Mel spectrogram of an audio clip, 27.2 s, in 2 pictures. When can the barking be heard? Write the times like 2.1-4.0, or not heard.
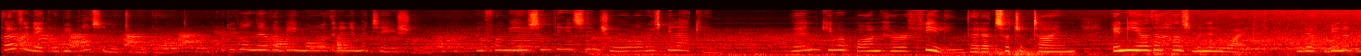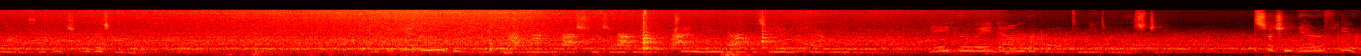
0.1-2.4, 18.6-21.3.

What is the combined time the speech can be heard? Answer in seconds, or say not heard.
23 s.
